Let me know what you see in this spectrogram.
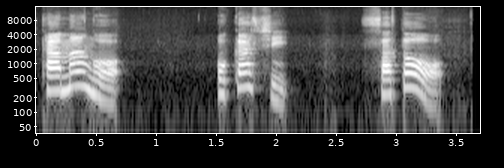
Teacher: The patterns of low, high, low is called naka taka gata, which means middle high style.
